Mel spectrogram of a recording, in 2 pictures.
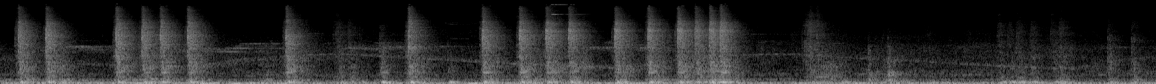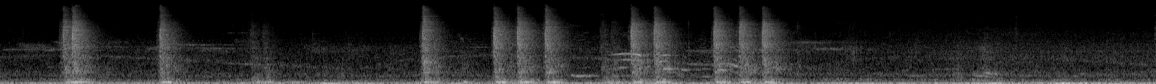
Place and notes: Mladinska, Maribor, Slovenia - typewriter and wind
rewriting 18 textual fragments, written at Karl Liebknecht Straße 11, Berlin, part of ”Sitting by the window, on a white chair. Karl Liebknecht Straße 11, Berlin”
window, wind, typewriter, leaves and tree branches, yard ambiance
